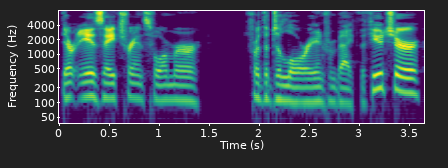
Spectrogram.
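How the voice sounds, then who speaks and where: A man co-hosting a pop culture podcast, talking in a casual, playful and animated way. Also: medium pitch, normal speed, no echo, clean studio sound. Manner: animated, playful, puts on silly voices in quotes. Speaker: podcast co-host. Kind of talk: casual chat.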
